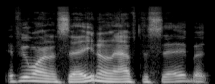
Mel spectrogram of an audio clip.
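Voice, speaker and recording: A man's voice: medium pitch, a little fast, gravelly, no echo, clean studio sound. A man in his late fifties hosting a live stream, chatting casually in a rambling, easygoing way with lots of fillers. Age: 50s. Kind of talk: casual chat.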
